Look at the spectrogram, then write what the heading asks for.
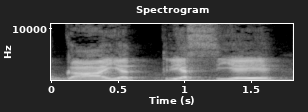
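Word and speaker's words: गायत्र्यस्य: हैं गाय गायतस्य कपदी पहले उच्चारण कर लो गाय य आधा त्र य आधा स और ये तो गायत्र्यस गायत्र्य स कपदी द्विपदी त्रिपदी चतुष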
